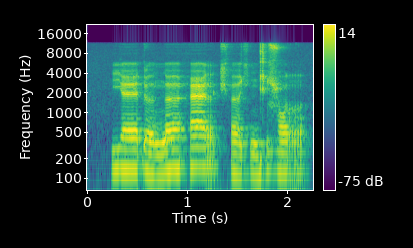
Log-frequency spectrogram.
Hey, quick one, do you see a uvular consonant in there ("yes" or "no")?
no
